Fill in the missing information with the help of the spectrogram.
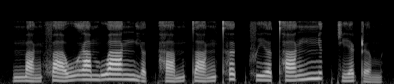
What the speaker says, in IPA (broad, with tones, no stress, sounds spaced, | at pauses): m a˨˩˨ ŋ f a˨˩˦ w ɣ a˧ m w a˧ ŋ j ə˨˩ k̚ h a˨˩˦ m t̪ a˨˩˦ ŋ t̪ʰ ə˦˥ k̚ f i˧ ə̯ t̪ʰ a˧˥ ŋ ɲ ə˦˥ k̚ c i˧˥ ə̯ ʈ ə˨˩ m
